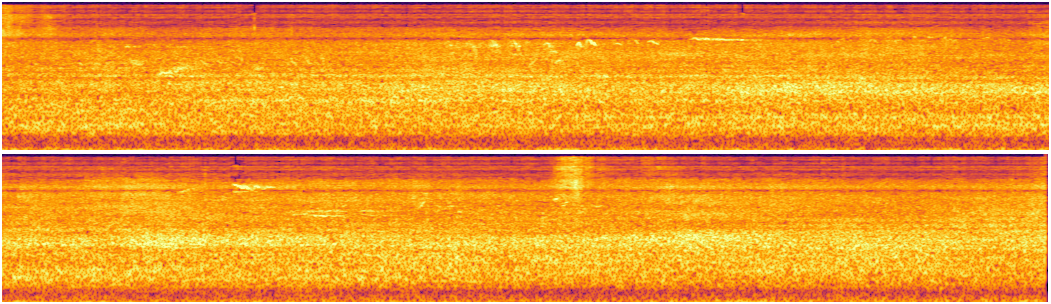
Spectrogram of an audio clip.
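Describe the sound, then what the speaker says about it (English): A steady, broad rumble of a train rolling past nearby, continuous and loud throughout with no voices. "There's a train!"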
